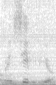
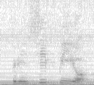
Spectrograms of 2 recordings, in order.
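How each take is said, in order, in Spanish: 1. Se dice con pronunciación española. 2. Se dice con pronunciación hebrea. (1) "nosotros decimos principio" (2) "ellos dirían principio"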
